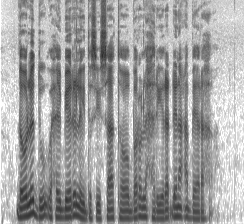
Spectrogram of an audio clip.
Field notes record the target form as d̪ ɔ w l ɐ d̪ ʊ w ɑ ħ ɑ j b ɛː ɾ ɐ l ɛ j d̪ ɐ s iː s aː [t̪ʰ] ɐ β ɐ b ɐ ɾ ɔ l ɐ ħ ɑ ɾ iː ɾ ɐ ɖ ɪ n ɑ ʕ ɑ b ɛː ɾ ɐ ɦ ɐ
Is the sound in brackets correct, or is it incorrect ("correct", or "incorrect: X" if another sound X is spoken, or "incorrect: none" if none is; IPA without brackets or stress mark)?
correct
